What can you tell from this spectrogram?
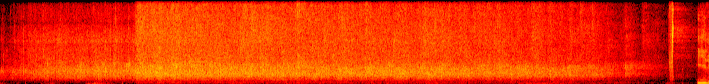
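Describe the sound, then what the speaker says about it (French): Sustained applause from a conference audience welcoming the founding president at the opening of a workplace health and safety colloquium, a broad wash of clapping heard at a distance for most of the stretch before fading, ending with a few louder knocks. "envoyer une belle salve d'applaudissements au président fondateur du Fonds de dotation"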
